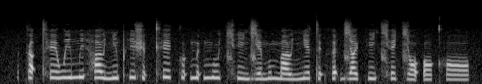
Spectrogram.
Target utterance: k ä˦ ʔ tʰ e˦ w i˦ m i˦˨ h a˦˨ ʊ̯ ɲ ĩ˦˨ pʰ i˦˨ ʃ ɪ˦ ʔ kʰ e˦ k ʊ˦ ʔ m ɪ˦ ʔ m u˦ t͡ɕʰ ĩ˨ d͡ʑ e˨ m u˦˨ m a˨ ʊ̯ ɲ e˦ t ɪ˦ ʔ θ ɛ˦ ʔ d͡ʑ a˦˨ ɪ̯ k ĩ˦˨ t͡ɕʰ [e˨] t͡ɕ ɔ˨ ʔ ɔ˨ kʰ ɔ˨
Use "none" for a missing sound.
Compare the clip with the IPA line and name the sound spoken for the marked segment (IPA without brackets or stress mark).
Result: e˦˨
